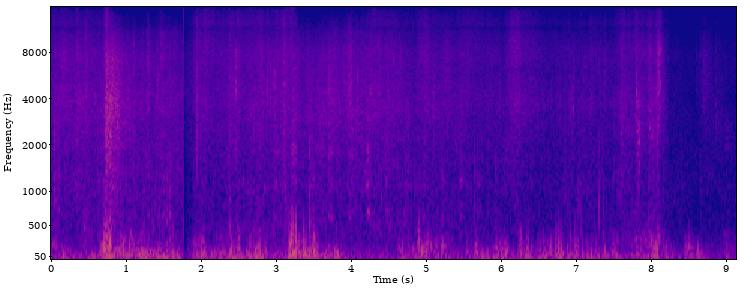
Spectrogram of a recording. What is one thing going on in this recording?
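Boots tramp and rustle through long dry grass close by.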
